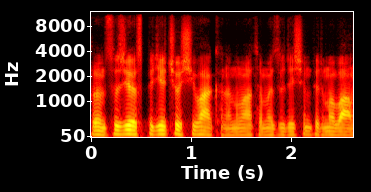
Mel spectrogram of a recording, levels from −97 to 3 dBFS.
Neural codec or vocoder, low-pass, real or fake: codec, 24 kHz, 0.5 kbps, DualCodec; 10.8 kHz; fake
